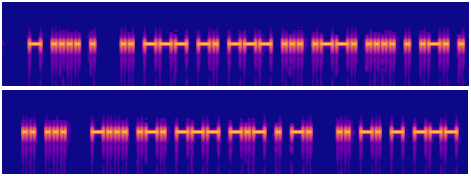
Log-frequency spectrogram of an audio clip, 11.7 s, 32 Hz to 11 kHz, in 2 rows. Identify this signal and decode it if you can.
Morse code, heard as a keyed tone, about 25 wpm, 600 Hz. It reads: THE IONOSPHERE IS BROKEN INTO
